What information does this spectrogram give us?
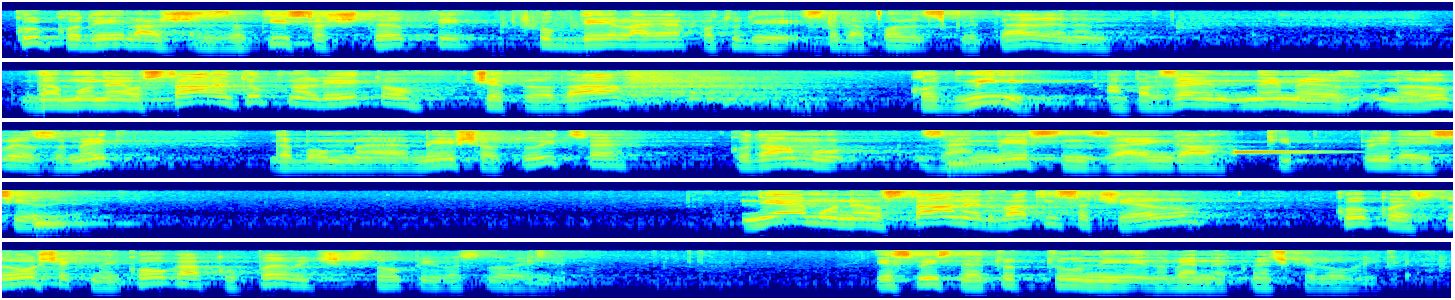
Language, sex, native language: Slovenian, male, Slovenian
